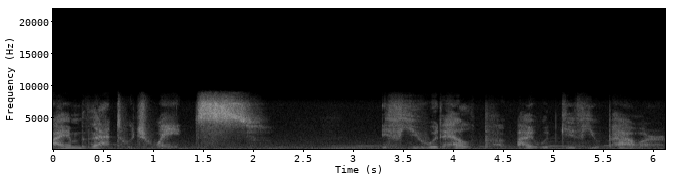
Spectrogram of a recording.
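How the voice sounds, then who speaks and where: In a put-on character voice, a man speaks very slowly at a medium pitch, sounding raspy and hissing. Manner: eerie, tempting.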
